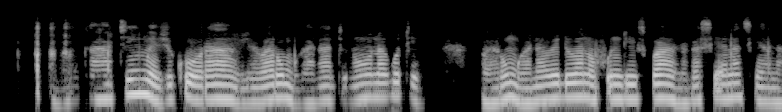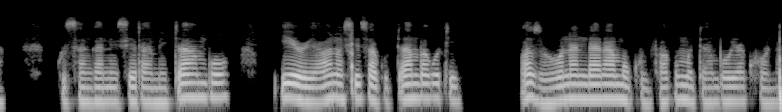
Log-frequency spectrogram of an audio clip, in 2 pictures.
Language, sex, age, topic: Ndau, male, 18-24, education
